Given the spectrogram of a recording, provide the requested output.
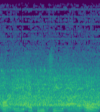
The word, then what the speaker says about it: Refugio: 5'9", 180 pounds, from Refugio it is pronounced. It is spelled R-E-F-U-G-I-O, Refugio, Texas.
